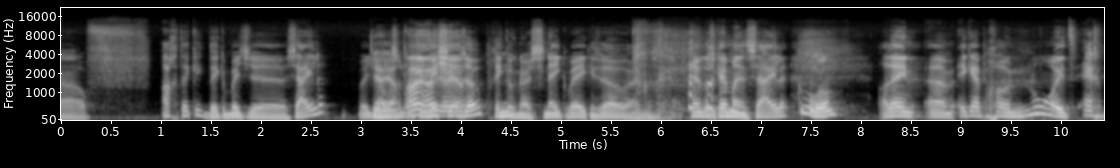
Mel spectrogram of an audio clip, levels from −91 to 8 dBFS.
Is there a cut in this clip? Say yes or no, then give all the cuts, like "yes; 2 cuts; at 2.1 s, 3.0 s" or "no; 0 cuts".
no; 0 cuts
